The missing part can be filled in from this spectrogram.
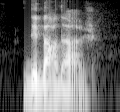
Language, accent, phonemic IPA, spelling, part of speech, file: French, France, /de.baʁ.daʒ/, débardage, noun, LL-Q150 (fra)-débardage.wav
- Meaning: the transportation of logs after being chopped down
